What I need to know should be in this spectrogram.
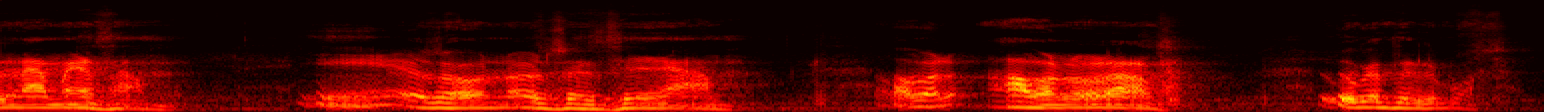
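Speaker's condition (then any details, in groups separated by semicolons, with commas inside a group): Amyotrophic lateral sclerosis (ela)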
